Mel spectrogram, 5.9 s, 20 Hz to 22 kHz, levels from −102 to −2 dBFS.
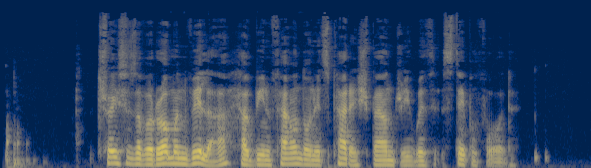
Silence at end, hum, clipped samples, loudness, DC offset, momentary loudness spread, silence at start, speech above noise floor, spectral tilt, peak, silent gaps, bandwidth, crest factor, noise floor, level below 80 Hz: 0.55 s; none; under 0.1%; -27 LUFS; under 0.1%; 14 LU; 0.05 s; 39 dB; -7.5 dB/octave; -8 dBFS; none; 15.5 kHz; 20 dB; -65 dBFS; -60 dBFS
